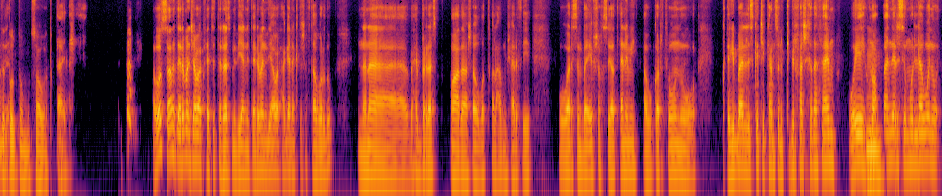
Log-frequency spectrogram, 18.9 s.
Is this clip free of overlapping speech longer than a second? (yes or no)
yes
